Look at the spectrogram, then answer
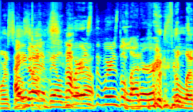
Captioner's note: overlapping chatter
